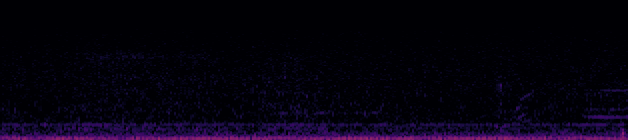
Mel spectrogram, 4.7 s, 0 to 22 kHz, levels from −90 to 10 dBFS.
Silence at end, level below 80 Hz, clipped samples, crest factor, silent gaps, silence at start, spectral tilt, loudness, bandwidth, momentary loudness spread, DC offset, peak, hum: 0 s; -58 dBFS; under 0.1%; 14 dB; none; 0 s; -4.5 dB/octave; -62 LUFS; 11.5 kHz; 3 LU; under 0.1%; -44 dBFS; none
